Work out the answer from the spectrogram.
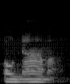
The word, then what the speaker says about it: Onama: onama why did it i do sometimes my m's look like uh w's oh nama so if you could i was trying to pronounce instead of uh an m there it's a w well now it so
